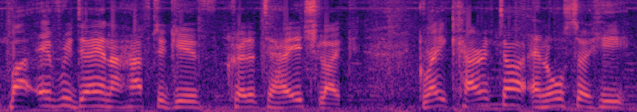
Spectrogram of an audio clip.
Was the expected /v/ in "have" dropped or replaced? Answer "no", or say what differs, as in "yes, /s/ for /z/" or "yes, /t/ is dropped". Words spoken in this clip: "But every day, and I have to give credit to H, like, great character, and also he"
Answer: yes, /f/ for /v/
